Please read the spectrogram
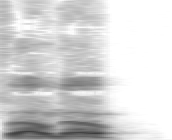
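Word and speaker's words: Whānau: Is it Wanau or is it something else? – So it's pronounced Faunau. – Faunau.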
